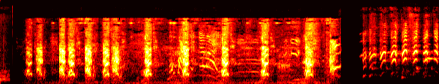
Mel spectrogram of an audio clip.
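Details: Pet dog barking repeatedly in short, uneven bursts over several seconds, with a person talking underneath, ending in a string of high, whiny yips.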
